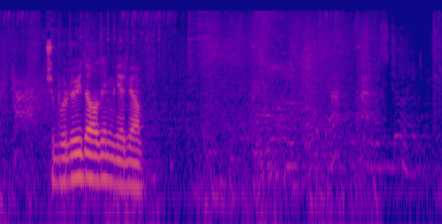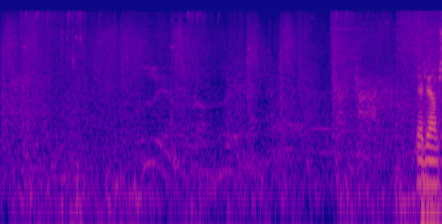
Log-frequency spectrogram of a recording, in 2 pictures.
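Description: A young man talks with animation into a close microphone, at times raising his voice.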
